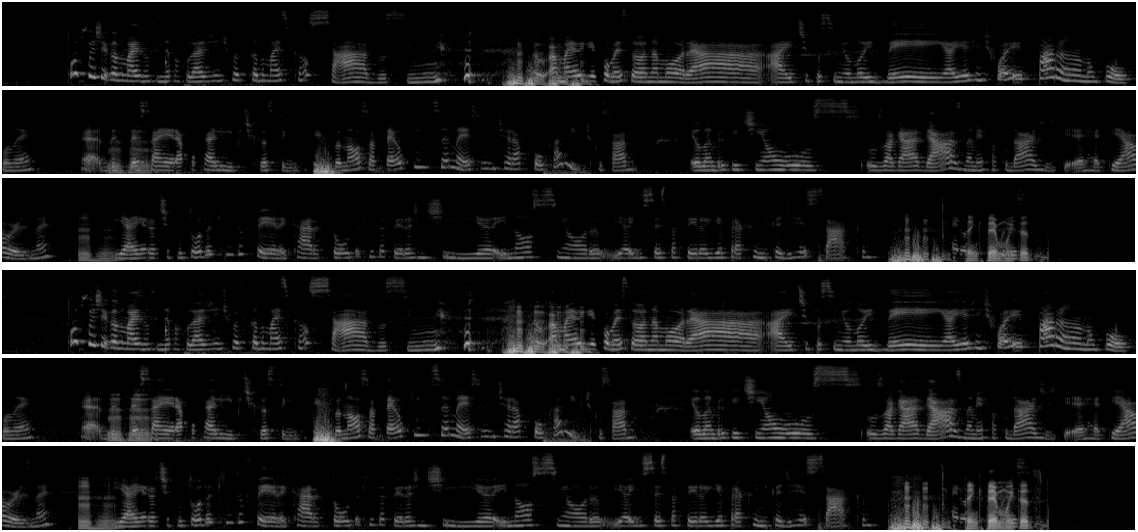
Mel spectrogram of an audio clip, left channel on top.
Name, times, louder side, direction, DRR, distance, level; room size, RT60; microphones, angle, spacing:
voice 1, 0.0-23.5 23.8-31.4 32.2-33.1, right 2 dB, 15° right, 1.4 m, -42 dB
voice 2, 5.1-5.6 12.4-12.8 14.5-14.7 23.4-23.9 31.5-33.2, right 5 dB, 80° right, 0.4 m, -33 dB
head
